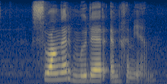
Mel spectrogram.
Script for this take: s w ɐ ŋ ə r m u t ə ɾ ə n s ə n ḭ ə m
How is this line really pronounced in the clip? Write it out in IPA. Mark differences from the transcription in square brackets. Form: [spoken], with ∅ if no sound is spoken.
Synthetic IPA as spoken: s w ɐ ŋ ə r m u [d] ə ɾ ə n [χ] ə n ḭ ə m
